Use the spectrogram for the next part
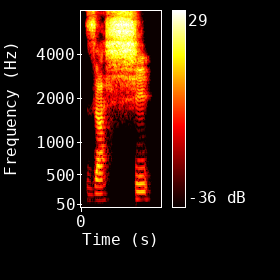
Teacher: You're rising your pitch as you're saying it. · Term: rising tone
